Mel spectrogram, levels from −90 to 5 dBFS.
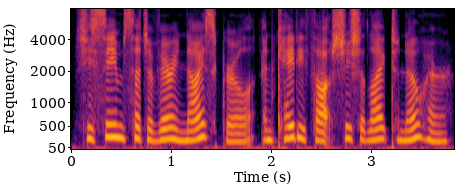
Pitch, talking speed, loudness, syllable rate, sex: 215 Hz, 250 wpm, -17 LUFS, 5.2 syllables/s, female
